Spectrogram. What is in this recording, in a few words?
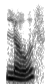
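"loath", Indian English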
